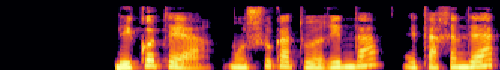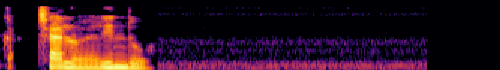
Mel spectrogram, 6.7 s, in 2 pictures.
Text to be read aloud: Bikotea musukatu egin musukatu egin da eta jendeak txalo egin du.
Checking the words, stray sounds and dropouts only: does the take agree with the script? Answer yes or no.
no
